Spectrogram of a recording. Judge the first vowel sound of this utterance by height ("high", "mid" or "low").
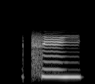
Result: mid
